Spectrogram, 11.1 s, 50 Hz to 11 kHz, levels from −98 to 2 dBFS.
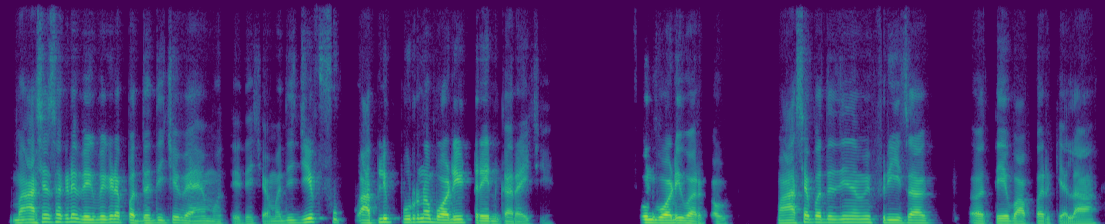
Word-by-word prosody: मग 135 +2 0
अशा 175 +5 +1
सगळ्या 175 +1 +1
वेगवेगळ्या 150 +1 +3
पद्धतीचे 125 +3 -1
व्यायाम 110 -3 -3
होते 100 0 -11
त्याच्यामध्ये, 110 +5 -7
जे 155 +7 +3 0.2
फु 150 - -5 0.3
आपली 130 +7 +3
पूर्ण 170 +3 +2
बॉडी 145 +1 +6
ट्रेन 115 -2 +2
करायची. 95 0 -6 0.9
Full 150 -1 +5
body 130 -1 +6
workout. 100 -7 -1 0.5
मग 125 - -1
अशा 130 +5 +2
पद्धतीनं 155 0 +1
मी 155 - 0
फ्रीचा 130 -1 +1 0.5
अ, 115 -2 -1
ते 115 - +2
वापर 105 0 -2
केला. 100 0 -3
130 Hz, 145 wpm, -24 LUFS, 110-150 Hz, 0.9 s, बॉडी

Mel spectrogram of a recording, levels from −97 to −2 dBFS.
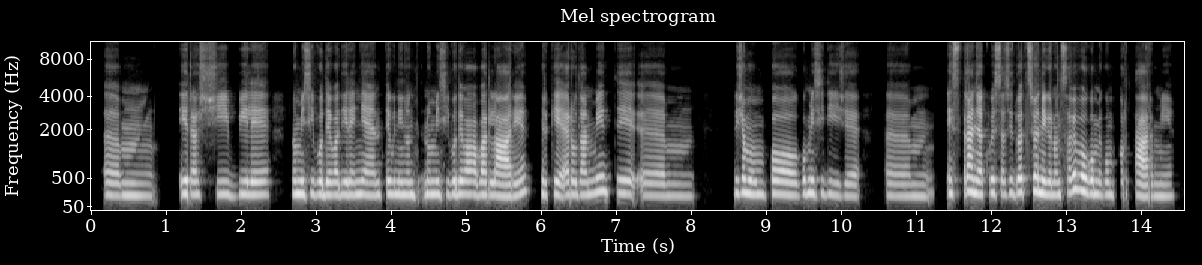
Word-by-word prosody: ehm, 200 -1 -4 0.3
irascibile, 220 -1 -1 0.2
non 225 0 +1
mi 225 - +5
si 225 +2 -5
poteva 215 -1 +2
dire 215 0 +1
niente, 210 0 -1
quindi 220 -1 +1
non 215 -1 +1
non 220 +1 -1
mi 220 - +1
si 215 +1 -9
poteva 225 -1 +3
parlare 210 +3 +3
perché 220 -1 -1
ero 215 +3 0
talmente, 235 +2 -1
ehm, 195 -1 -7 0.5
diciamo 235 -1 +2
un 220 -1 -2
po' 220 -2 +2
come 235 0 +1
si 230 +1 -10
dice, 200 -3 -8 0.3
ehm, 195 +1 -8 0.2
estranea 235 +1 +3
a - - -6
questa 235 -1 -2
situazione 245 +2 +3
che 215 - +2
non 210 0 -1
sapevo 270 +4 +4
come 225 -2 +1
comportarmi. 195 -3 -2
215 Hz, 145 wpm, -21 LUFS, 205-225 Hz, 0.5 s, mi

